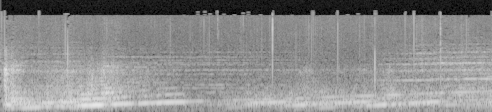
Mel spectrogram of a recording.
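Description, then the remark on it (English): Cedric's Super Time Machine starts up at the press of a button with a loud, whirring mechanical hum whose pitch climbs steadily in two rising sweeps, like an engine revving up, with no voices over it. “Right now, how'd you like to step aboard Cedric's Super Time Machine for a quick peek at the future?”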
